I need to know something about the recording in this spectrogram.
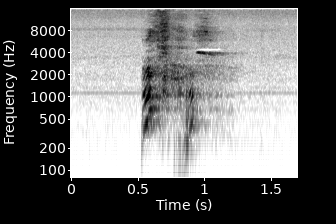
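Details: Georgie, a pet pup, vocalizing while dreaming: a single short muffled yelp that trails into a soft, fading whine lasting under a second, in an otherwise quiet indoor room.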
